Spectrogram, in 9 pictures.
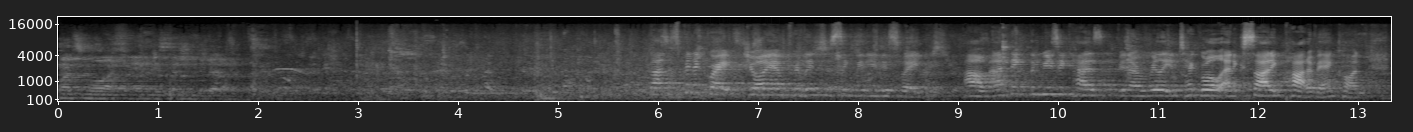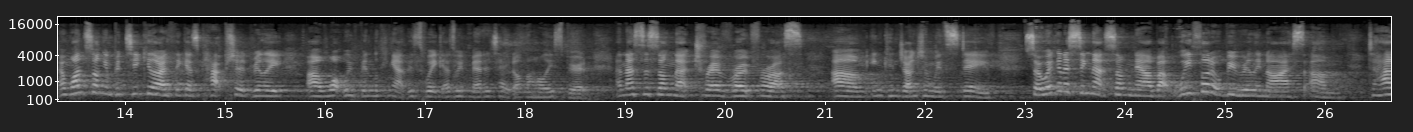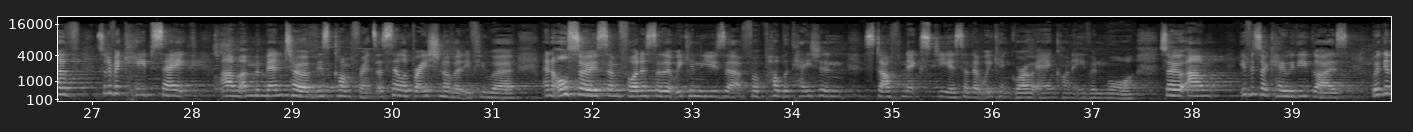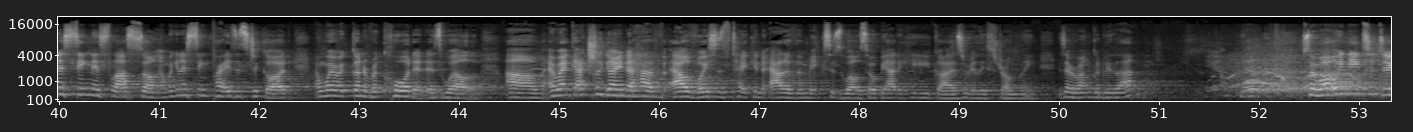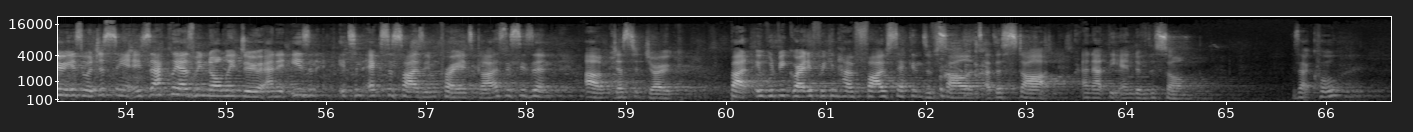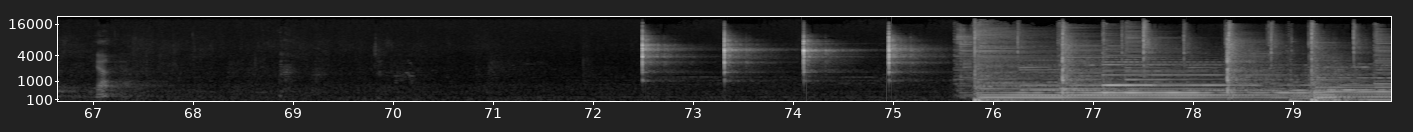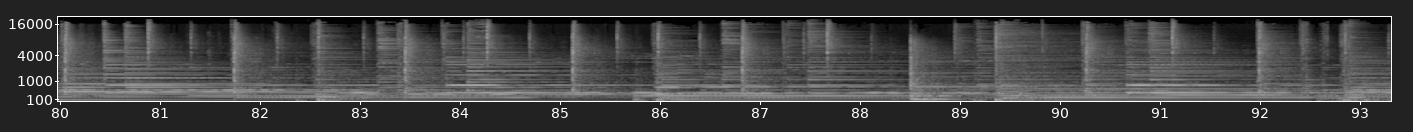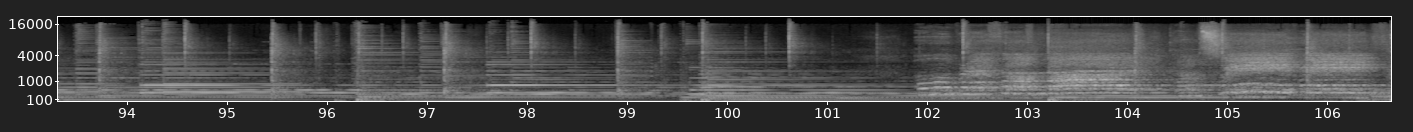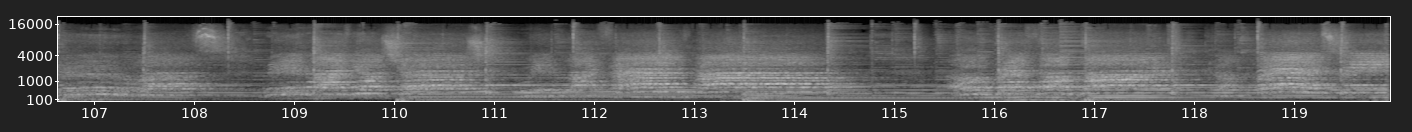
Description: Live Recording: O Breath of Life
